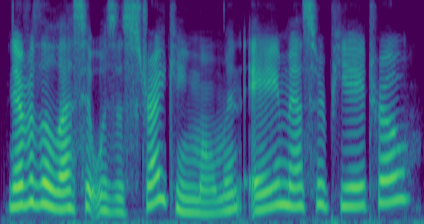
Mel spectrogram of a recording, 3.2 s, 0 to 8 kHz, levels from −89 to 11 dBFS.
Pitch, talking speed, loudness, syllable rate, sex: 240 Hz, 170 wpm, -18 LUFS, 5.3 syllables/s, female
